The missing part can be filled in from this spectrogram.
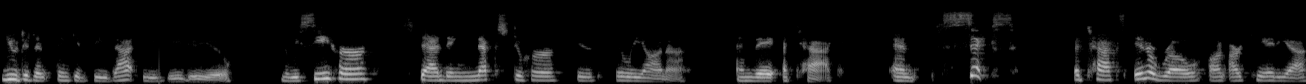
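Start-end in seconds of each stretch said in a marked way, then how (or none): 0.0-2.3 smooth, sultry, seductive put-on villain queen voice. Retelling the game, voicing the queen as she taunts the party: put-on sultry queen voice. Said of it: "sultry voice of the queen".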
